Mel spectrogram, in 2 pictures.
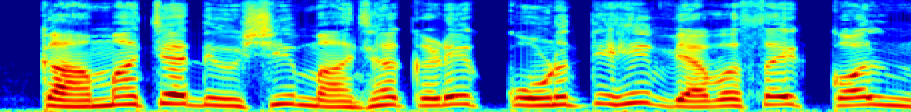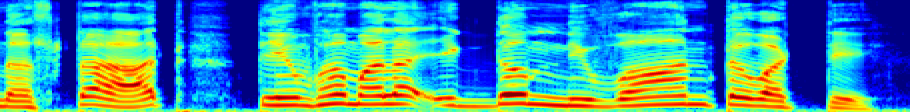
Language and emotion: Marathi, happy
